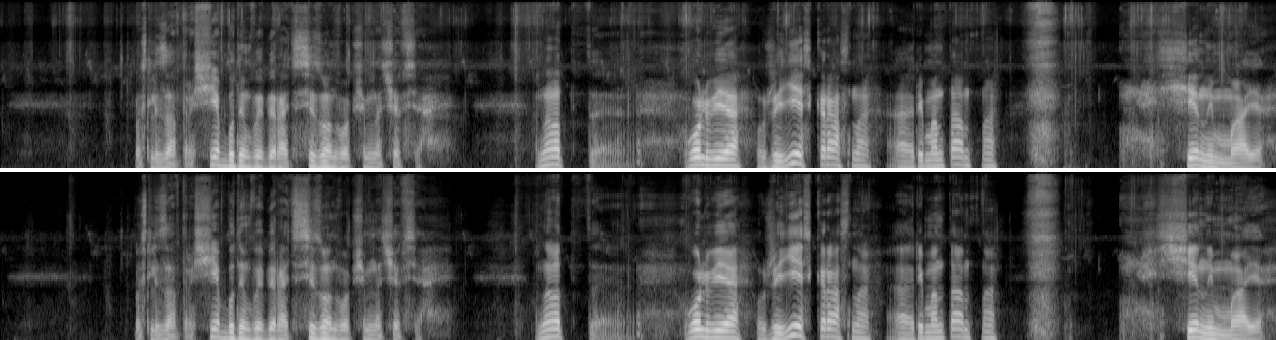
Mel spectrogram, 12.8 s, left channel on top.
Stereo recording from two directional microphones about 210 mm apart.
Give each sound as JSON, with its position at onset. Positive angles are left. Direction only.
{"t": 1.3, "sound": "speech", "side_deg": -25}
{"t": 1.6, "sound": "speech", "side_deg": -5}
{"t": 2.2, "sound": "speech", "side_deg": -15}
{"t": 2.6, "sound": "speech", "side_deg": -35}
{"t": 11.2, "sound": "a sound", "side_deg": -45}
